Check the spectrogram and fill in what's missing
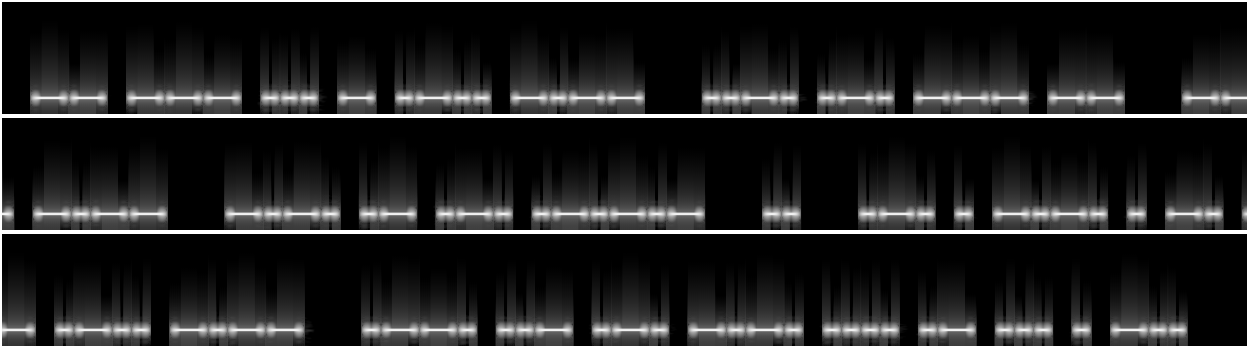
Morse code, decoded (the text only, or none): MOSTLY FROM MY CAR. I RECENTLY PURCHASED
